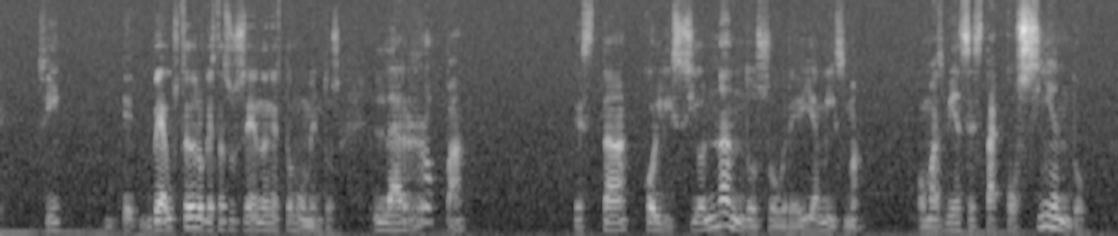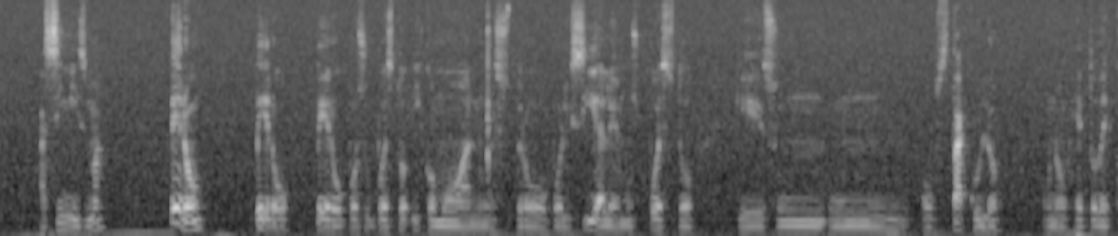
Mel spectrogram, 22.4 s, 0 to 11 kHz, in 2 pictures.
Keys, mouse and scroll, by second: 16.0 Escape, 17.2-19.5 middle drag.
